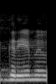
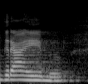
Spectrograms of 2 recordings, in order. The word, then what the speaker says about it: Graeml: Gremio, que é alemão, e escreve G-R-A-E. Não falo nada de alemão, mas diz que o A-E em alemão pronuncia E, por isso que a gente pronuncia Gremio e não Graemio.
